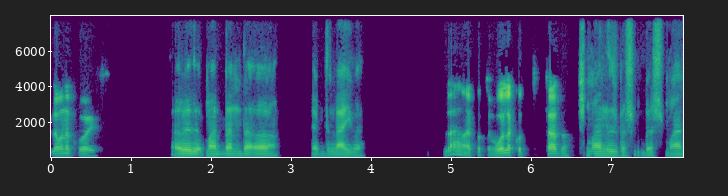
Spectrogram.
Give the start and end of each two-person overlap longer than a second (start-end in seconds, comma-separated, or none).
none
